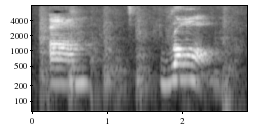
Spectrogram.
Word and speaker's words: wrong: the G n so the w boys and girls is silent like in the word wrong but the wrong way or the I can't even think so WR would be like wrong okay and then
